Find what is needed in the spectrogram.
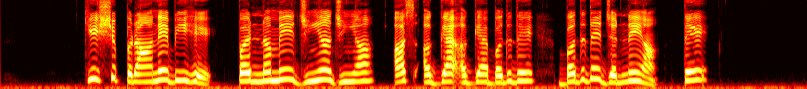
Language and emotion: Dogri, neutral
